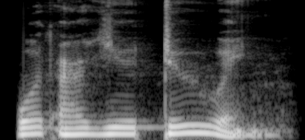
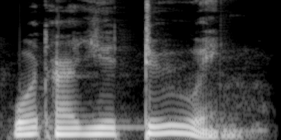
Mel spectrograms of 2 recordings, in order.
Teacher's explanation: Jadi, di do itu ditekan.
